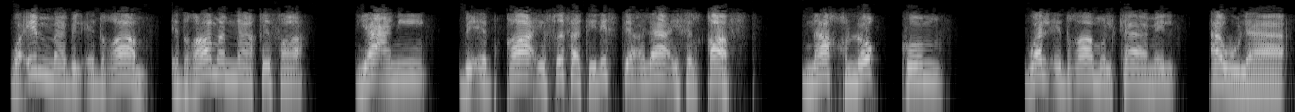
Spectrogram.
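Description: A man giving a recorded lecture on Quran recitation rules, slowly drawing out each example word. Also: sits high, no room sound, phone-quality sound. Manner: slow deliberate recitation of examples.

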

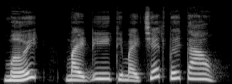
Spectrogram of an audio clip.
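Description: A woman's voice: a little high, animated, fairly quick, no room sound, studio quality, natural voice. A woman narrator voicing a hot-tempered, quarrelsome male village notable. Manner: quarrelsome, shouting.

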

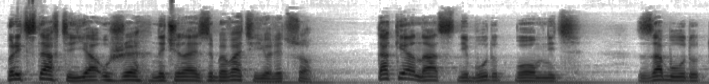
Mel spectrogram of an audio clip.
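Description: Guy doing a sharp-tongued young woman, drawly and catty, one-man audiobook play. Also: mid-range voice, expressive, a little slow. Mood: scornful.

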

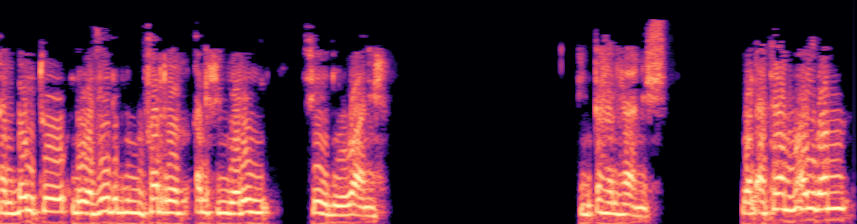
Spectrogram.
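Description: A man reading a classical grammar book aloud as an audiobook, in a steady formal recitation that includes its footnotes. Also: a little high, no room sound. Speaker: audiobook reader. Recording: dry, dull lo-fi recording.

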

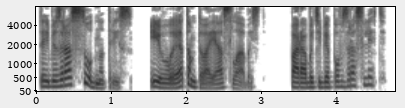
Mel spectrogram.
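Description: A woman voicing a cold, imperious middle-aged high witch who speaks calmly and sternly. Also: normal speed, no echo, clean studio sound, close to an everyday voice. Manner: calm, stern, commanding.

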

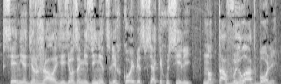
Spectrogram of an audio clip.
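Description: A man narrates an audiobook in a steady, even storytelling voice, pitched a little high for a man. Faint music runs softly beneath his reading. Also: normal speed, slightly rough. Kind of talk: scripted narration.

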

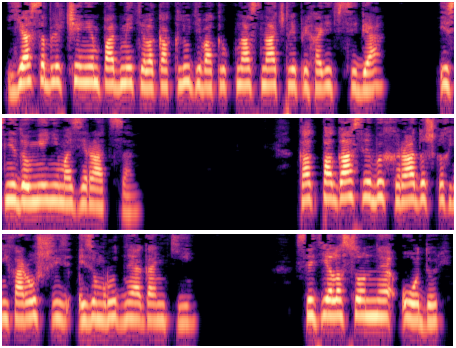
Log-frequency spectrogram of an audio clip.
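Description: A woman's voice: mid-range voice, steady tone, normal speed, no room sound, lo-fi sound. Woman dramatically reading a fantasy audiobook. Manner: dramatic, voices the heroine's cold commands. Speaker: audiobook reader. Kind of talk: first-person fantasy audiobook narration.

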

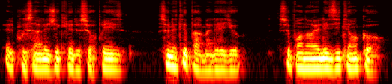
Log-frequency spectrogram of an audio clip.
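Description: A man reading an old adventure novel as audiobook narration, measured and steady. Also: lowish voice, breathy edge. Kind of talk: scripted narration.

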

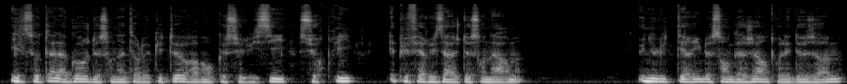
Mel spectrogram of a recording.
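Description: A man narrating a story aloud in a measured, storytelling way. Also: mid-range voice, dark tone, breathy edge. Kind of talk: audiobook reading.

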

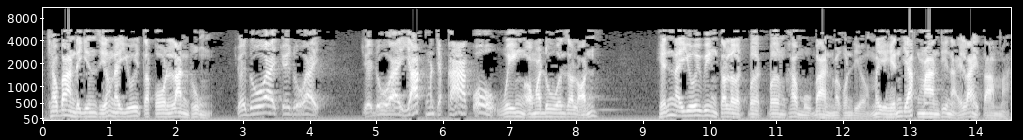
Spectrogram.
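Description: A man narrating a ghost story in a dramatic, vivid storytelling manner. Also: fairly low pitch. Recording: dull lo-fi recording.

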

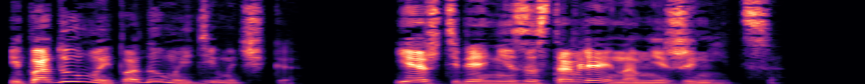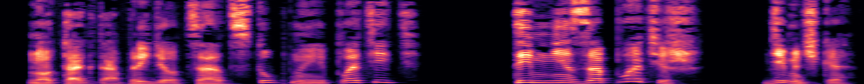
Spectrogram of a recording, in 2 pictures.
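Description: A man's voice: a little high, sing-song, normal speed, dry recording, clean studio sound, voice pushed up. A man voicing a widow who coos endearments while making veiled threats. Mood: coaxing. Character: sweetly menacing widow, coaxing and threatening.

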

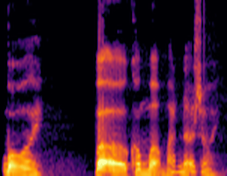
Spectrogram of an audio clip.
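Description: A woman's voice: fairly low pitch, brisk, warm tone, slightly rough. A woman voicing a simple-minded, brutish young man who talks like a child. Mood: childlike, loud. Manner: childlike, calls himself by name.

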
